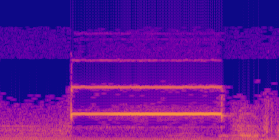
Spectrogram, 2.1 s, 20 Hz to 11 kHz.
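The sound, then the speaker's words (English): A single sustained electronic beep from a blood glucose meter timer as it reaches 70 seconds, lasting about a second, sharp, over a faint low hum with no talking. “So now this one is about to reach 70 seconds, and it should beep.”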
